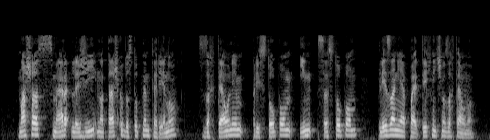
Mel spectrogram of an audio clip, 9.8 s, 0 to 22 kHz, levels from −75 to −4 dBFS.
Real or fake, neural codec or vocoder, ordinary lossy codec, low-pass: fake; codec, 44.1 kHz, 7.8 kbps, Pupu-Codec; AAC, 24 kbps; 19.8 kHz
